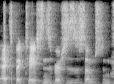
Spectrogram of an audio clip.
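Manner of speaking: fast, rushed, rattled off in one go. Speaker tries again to pronounce a tricky phrase, saying it fast. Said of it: "I'm gonna say it fast now".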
